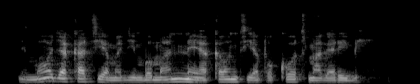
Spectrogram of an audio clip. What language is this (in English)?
Swahili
